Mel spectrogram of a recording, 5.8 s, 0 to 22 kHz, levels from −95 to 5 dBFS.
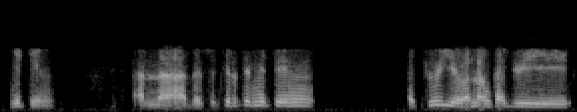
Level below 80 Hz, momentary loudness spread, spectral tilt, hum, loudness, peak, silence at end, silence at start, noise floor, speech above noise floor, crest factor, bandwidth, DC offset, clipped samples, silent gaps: -86 dBFS; 12 LU; -2.5 dB/octave; none; -34 LUFS; -14 dBFS; 0.1 s; 0.1 s; -80 dBFS; 47 dB; 20 dB; 4.1 kHz; under 0.1%; under 0.1%; none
